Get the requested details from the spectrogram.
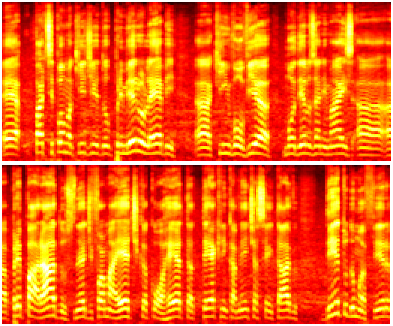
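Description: This man has a high-pitched voice. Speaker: veterinary intensive care specialist. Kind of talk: interview at a trade fair studio. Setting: studio at a veterinary convention.

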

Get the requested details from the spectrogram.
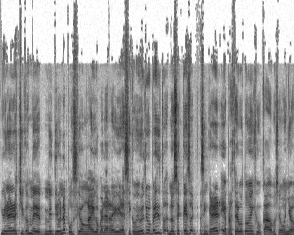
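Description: Talking at a very fast pace, a woman with a fairly high pitch is heard over noticeable background noise. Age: 20s. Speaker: podcast co-host. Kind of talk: casual chat.

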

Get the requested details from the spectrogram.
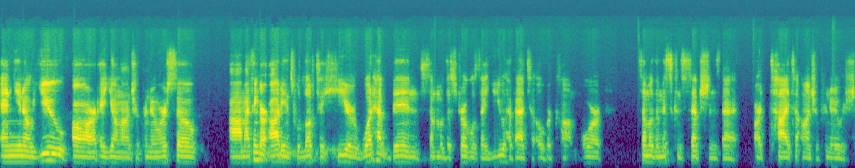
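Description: The man has an ordinary speaking voice with a fairly low pitch. He moves at a moderate pace with ordinary pitch variation. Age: young. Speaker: student podcast co-host. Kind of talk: interview.

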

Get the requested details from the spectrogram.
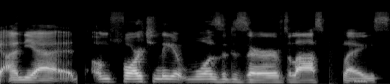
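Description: A man speaks with an Irish accent. His intonation stays fairly even. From Ireland. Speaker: podcast host. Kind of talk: casual chat.

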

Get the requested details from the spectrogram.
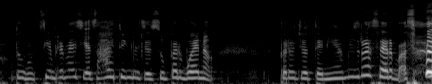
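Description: The voice is raised and projected, with a bright, sharp tone, ordinary pitch variation and a moderate pace. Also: woman. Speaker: podcast co-host. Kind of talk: casual chat. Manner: animated.

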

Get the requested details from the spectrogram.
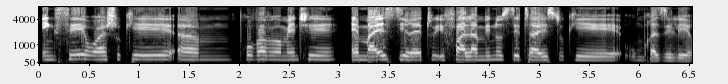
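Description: In a German accent, a woman speaks fairly slowly at a medium pitch with hardly any pauses and fairly even intonation, the sound dry and close with no echo. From northern Germany, Münsterland. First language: German (speaking Portuguese). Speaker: podcast guest. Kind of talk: casual chat. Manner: halting.

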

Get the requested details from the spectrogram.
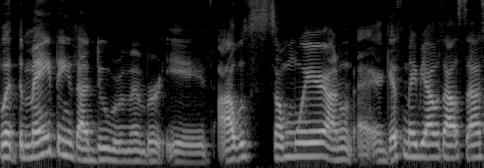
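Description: Pausing hardly at all, a woman talks in an animated tone at a fairly low pitch with ordinary pitch variation, over a quiet background. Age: 30s. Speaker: faith podcast host. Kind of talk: casual devotional monologue. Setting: live stream.

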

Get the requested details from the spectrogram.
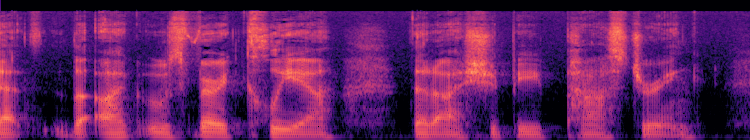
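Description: Someone with an Australian accent speaks at a moderate pace with fairly even intonation, on a very clean recording with a silent background. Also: man. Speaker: worship and creative team pastor, podcast host. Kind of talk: interview conversation.

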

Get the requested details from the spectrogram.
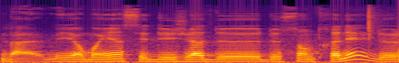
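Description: This is a plain, everyday voice, with fairly even intonation and a moderate pace. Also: man. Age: 50s. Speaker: amateur tennis player. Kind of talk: casual interview. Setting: in person.

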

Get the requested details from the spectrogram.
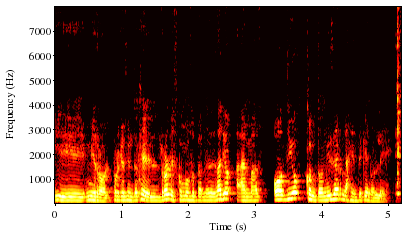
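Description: A man races along at a very fast pace, his fairly high pitch showing ordinary pitch variation. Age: 20s. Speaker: podcast co-host, medical student. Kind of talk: casual chat.

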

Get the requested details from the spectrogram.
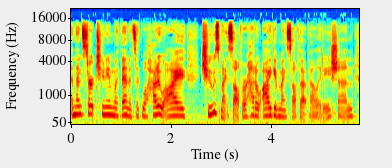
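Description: Using an unremarkable speaking voice, a woman talks at a fairly quick pace, her pitch fairly high and her intonation fairly even. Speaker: podcast co-host, intuitive channel. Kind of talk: casual chat.

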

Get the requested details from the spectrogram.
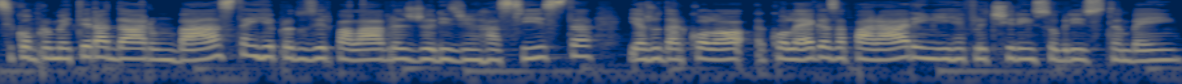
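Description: A woman's medium-pitched voice at a moderate pace, monotone and flat, with hardly any pauses, on a very clean recording with a silent background. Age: 40s. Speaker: business executive. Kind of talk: recorded testimony.

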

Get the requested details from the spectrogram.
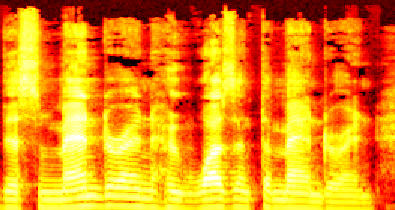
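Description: A man speaks in a normal speaking voice at a medium pitch. The recording is very clean, with a silent background. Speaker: podcast host. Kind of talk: casual chat.

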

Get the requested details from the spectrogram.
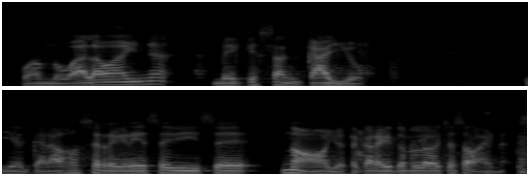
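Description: At a fairly quick pace, a man speaks in a normal speaking voice at medium pitch with fairly even intonation. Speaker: podcast co-host. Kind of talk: casual chat.

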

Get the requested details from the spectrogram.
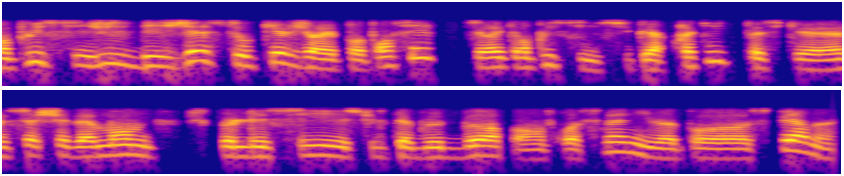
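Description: A man's fairly high voice, fairly quick and with hardly any pauses, lively in intonation and with big swings in loudness. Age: 40s. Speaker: truck driver. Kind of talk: casual chat. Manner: halting.

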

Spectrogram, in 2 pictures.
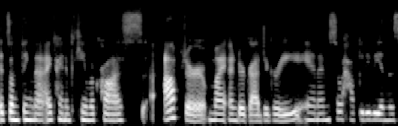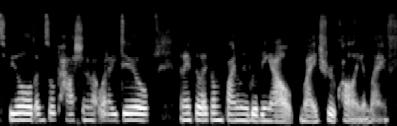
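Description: A woman with a Californian accent speaks fairly quickly in a flat monotone, the sound dry and close with no echo. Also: medium pitch for a woman. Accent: General American (Californian). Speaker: mental health counselor. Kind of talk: casual interview.

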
